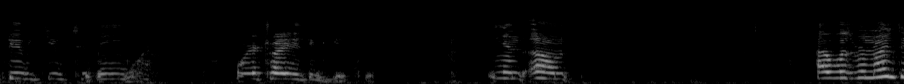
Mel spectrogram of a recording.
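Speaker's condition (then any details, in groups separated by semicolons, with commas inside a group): Cerebral palsy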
